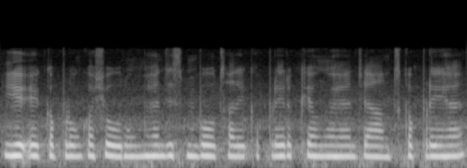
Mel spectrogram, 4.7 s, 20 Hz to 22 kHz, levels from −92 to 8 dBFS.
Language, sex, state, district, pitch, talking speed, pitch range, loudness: Hindi, female, Punjab, Pathankot, 230 Hz, 205 wpm, 225-235 Hz, -15 LUFS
